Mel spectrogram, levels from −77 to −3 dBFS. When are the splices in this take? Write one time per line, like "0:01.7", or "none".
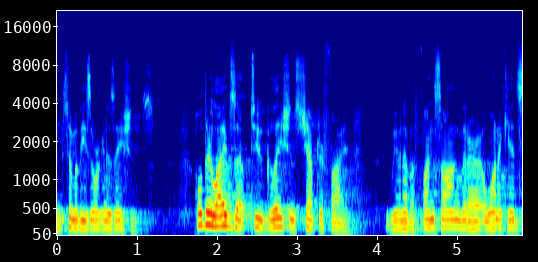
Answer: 0:04.0

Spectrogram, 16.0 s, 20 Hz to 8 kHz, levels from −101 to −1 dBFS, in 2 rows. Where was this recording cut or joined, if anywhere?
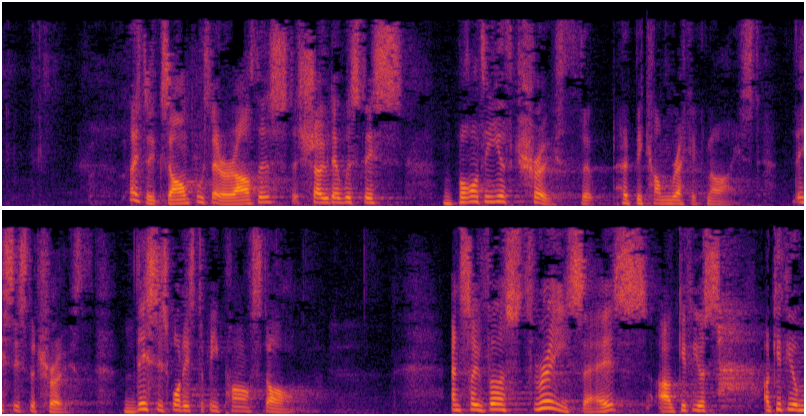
0:01.4

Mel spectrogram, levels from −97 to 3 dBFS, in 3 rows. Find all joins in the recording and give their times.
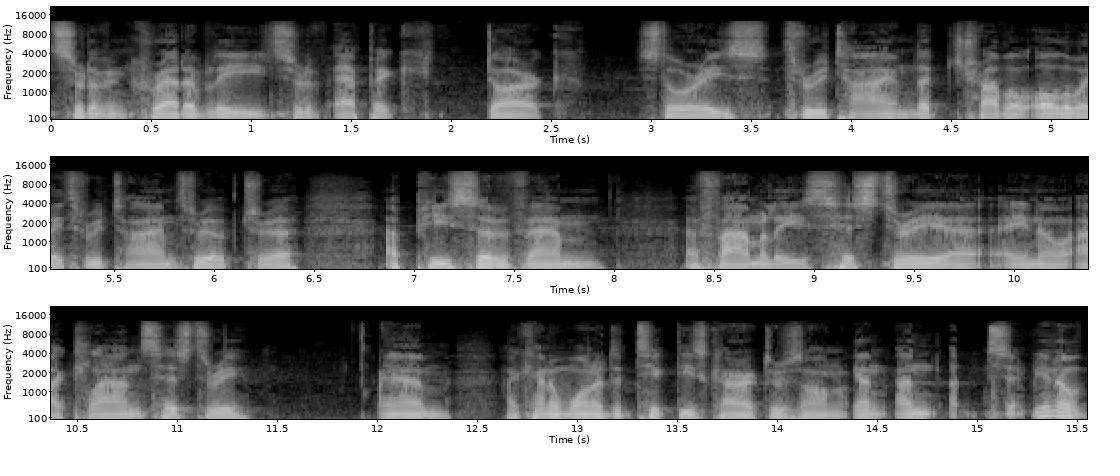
0:14.4

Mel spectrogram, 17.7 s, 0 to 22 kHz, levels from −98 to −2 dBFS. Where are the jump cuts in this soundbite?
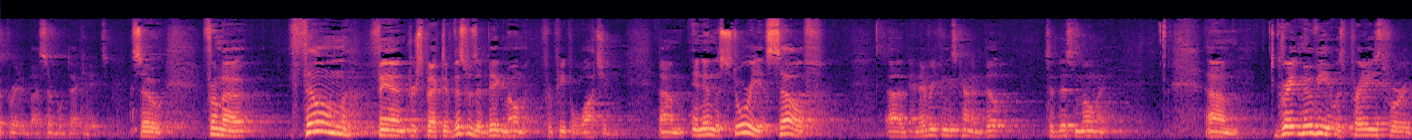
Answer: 0:01.6
0:11.3
0:14.3

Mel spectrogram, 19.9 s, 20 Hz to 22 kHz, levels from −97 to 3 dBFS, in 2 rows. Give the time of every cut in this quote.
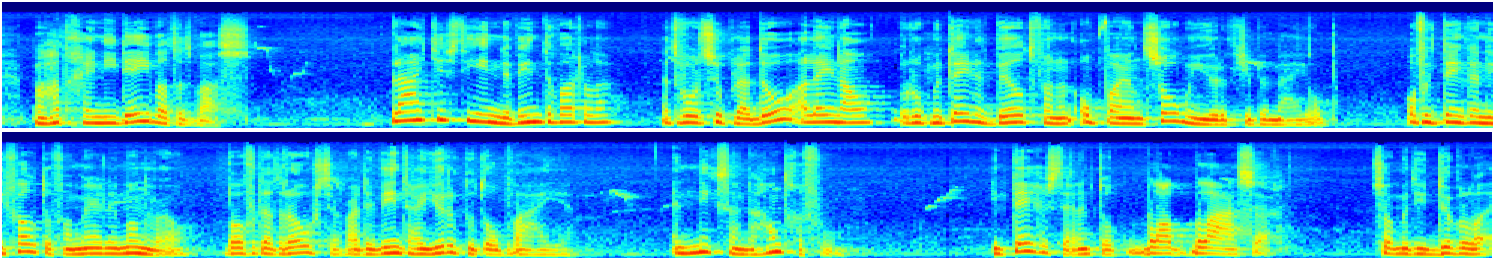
0:02.5

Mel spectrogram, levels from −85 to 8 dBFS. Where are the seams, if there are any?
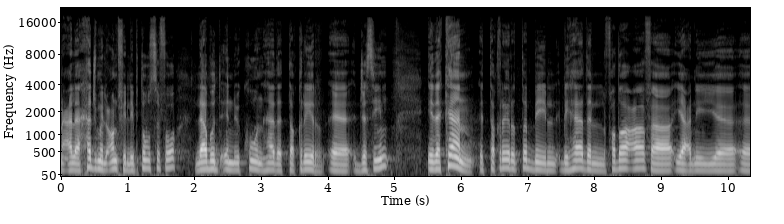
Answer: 0:07.3

